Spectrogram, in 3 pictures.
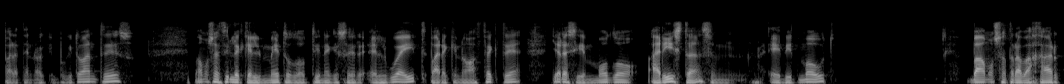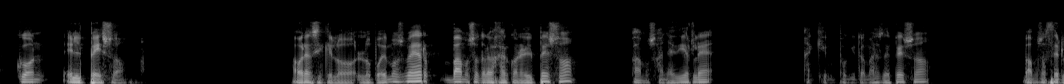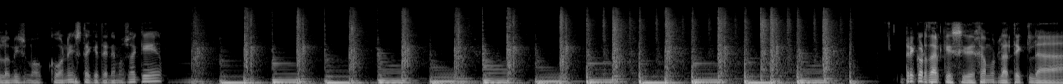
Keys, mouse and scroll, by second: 3.8 click, 5.6 Tab, 7.6 alt+click, 8.8 middle click, 12.2 click, 12.3 click, 13.4 click, 14.0 middle click, 16.8 click, 21.5 click, 22.2 alt+click, 23.0 middle click, 23.3 alt+click, 23.7 shift+click, 24.6 click, 26.3 middle click, 26.7 click, 26.9 q, 27.4 shift+click, 28.2 q, 28.5 shift+click, 28.7 q, 29.2 shift+click.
